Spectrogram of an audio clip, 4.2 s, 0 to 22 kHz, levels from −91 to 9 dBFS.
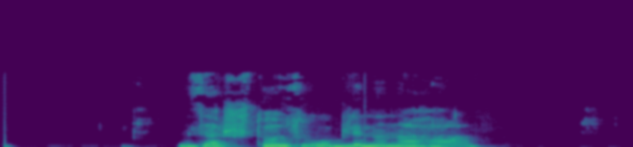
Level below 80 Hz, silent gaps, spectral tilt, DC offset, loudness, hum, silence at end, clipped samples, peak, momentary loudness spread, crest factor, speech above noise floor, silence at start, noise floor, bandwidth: -68 dBFS; none; -5.5 dB/octave; under 0.1%; -25 LUFS; none; 1 s; under 0.1%; -12 dBFS; 10 LU; 16 dB; 63 dB; 0.05 s; -88 dBFS; 11.5 kHz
